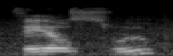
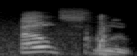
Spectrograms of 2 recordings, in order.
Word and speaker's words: fell swoop: Is it one fail swoop? I think Yep. it is. All right. Fell swoop. Fell swoop, but it's spelled F-E-L-L, right?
